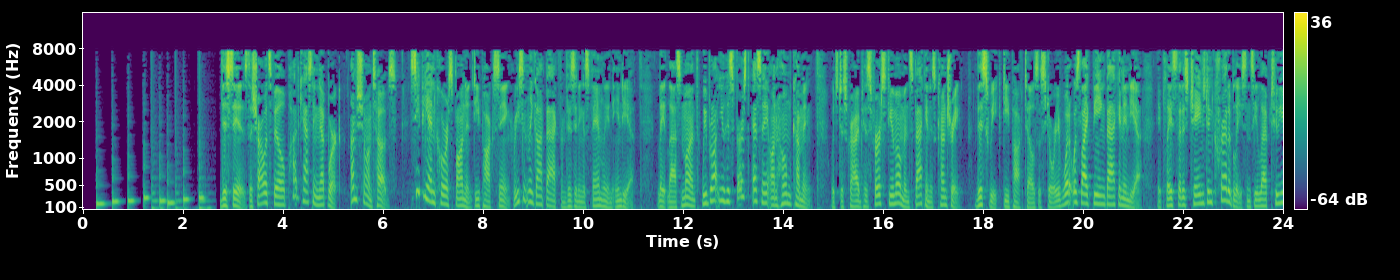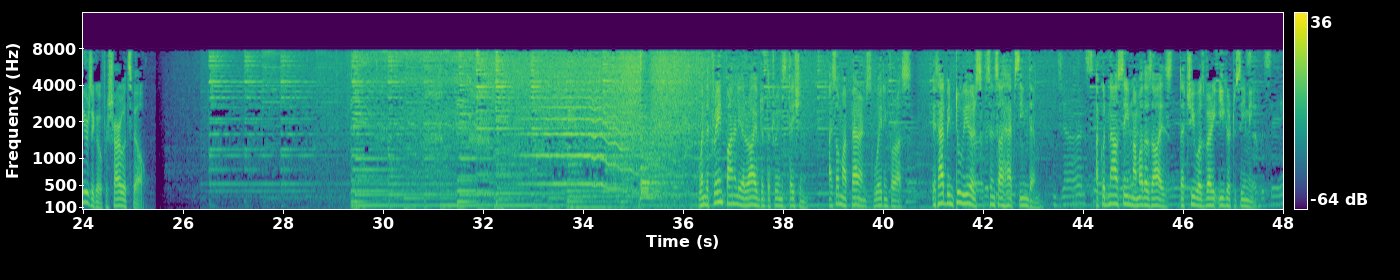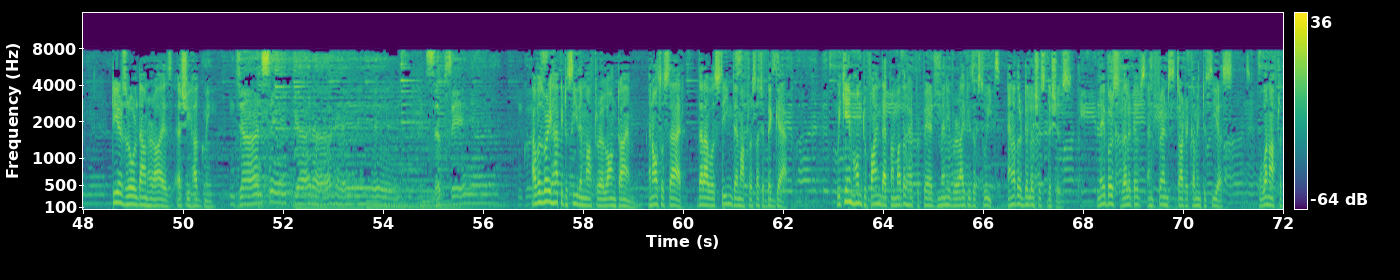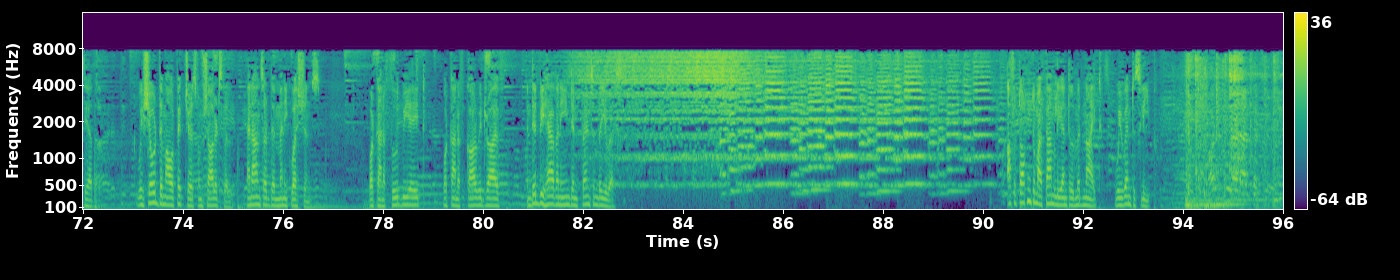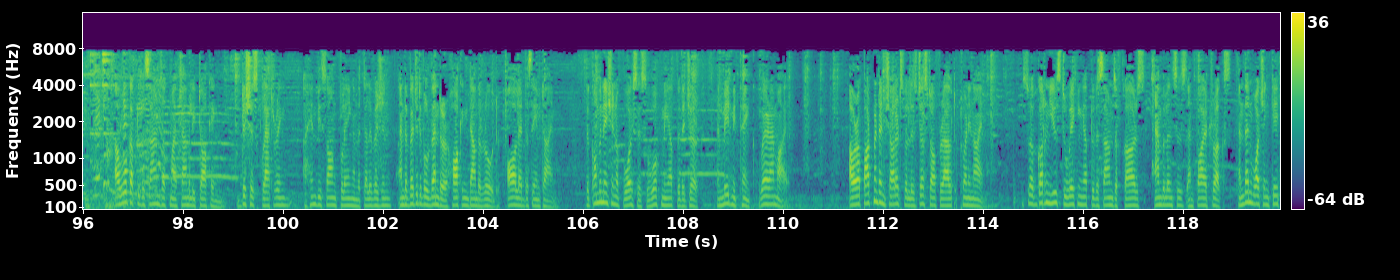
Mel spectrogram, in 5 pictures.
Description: Homecoming Part Two: An essay on returning to India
